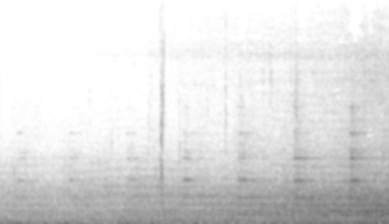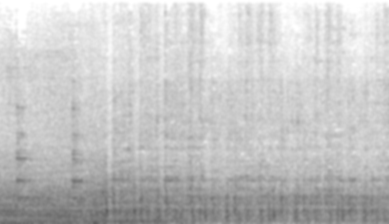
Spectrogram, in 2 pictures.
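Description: Amtrak Acela Express high-speed electric trainset approaching and passing at speed. Its rush of noise builds to a peak about five seconds in, with quick clicking from the wheels on the rails.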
